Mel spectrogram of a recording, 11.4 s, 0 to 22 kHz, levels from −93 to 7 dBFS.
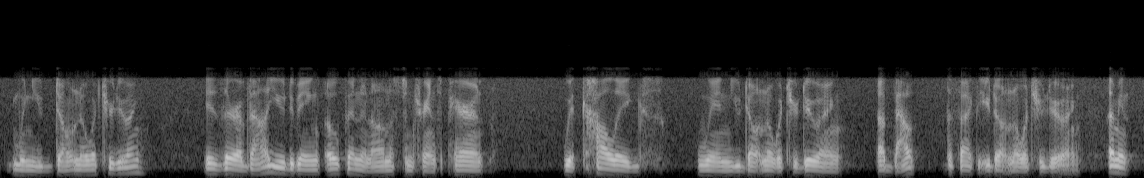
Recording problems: phone-call audio; nothing above 3.5 kHz
hiss; faint; throughout; 25 dB below the speech

